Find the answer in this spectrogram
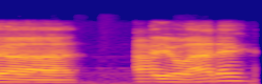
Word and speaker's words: Ayoade: Well, I mean, it's Richard Ayoade, I believe it's pronounced.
